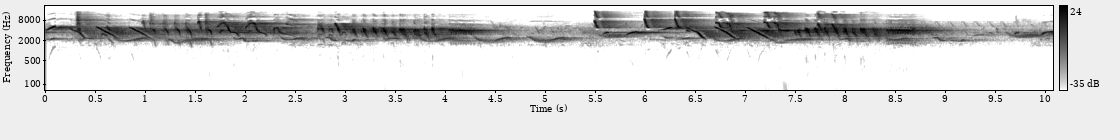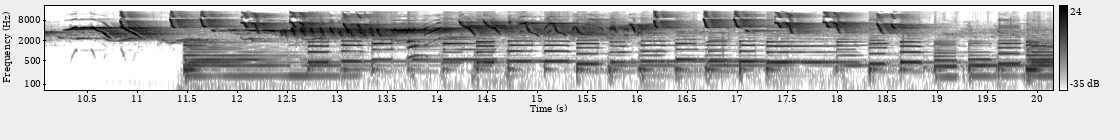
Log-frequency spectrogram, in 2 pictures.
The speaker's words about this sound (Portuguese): As pessoas pelo mundo estão ouvindo muito mais os cantos dos pássaros, pois tanta gente sem sair de casa, o mundo está mais silencioso, e muitos pássaros que deixam de cantar quando há barulho voltaram a cantar.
